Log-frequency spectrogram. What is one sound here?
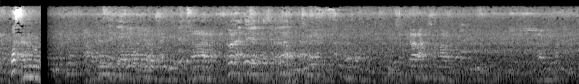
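A group of men and women chatter in the background.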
